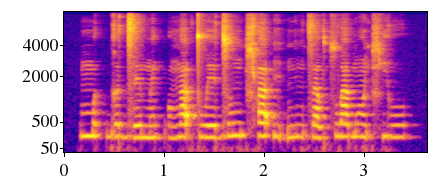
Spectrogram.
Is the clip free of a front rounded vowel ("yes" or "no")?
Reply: yes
